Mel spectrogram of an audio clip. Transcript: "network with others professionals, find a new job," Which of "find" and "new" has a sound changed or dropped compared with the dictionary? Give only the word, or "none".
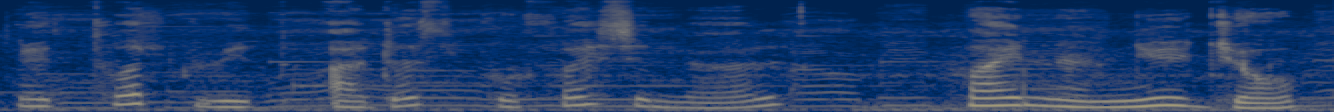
find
